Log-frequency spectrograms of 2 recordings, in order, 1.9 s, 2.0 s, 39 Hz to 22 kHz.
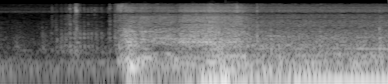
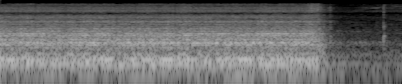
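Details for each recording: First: Mitsubishi Lancer GLXi that would only start by push-starting: after replacing the faulty starter (earlier grinding metal noise), a faint click and the petrol engine fires at once into a steady idle. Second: Mitsubishi Lancer GLXi that won't start with the key but runs when push-started, with the starter already replaced: a harsh metallic grinding whirr for about 1.5 seconds and no crank, coming from the starter or the flywheel.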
